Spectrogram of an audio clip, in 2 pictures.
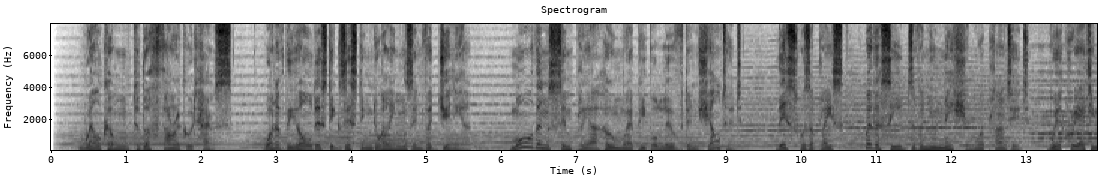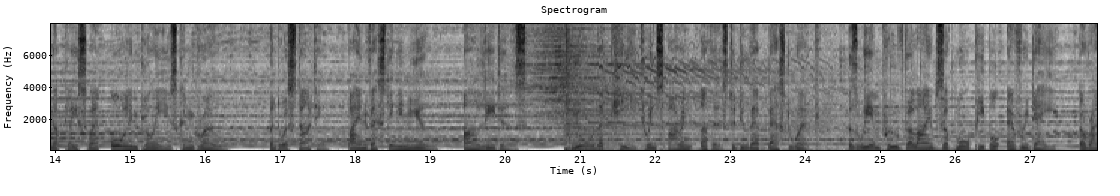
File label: Narration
